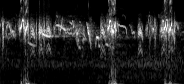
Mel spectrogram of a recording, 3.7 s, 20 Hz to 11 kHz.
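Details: At a Dunrovin Ranch osprey nest on an evening in June 2018, with a headless fish present, Osprey calls continuously in high, wavering chirps and squeals, with three brief rustling bursts.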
